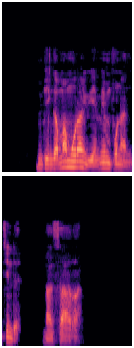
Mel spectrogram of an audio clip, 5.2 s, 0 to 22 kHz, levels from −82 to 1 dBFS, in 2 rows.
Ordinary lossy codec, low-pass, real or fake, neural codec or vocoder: MP3, 64 kbps; 7.2 kHz; real; none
